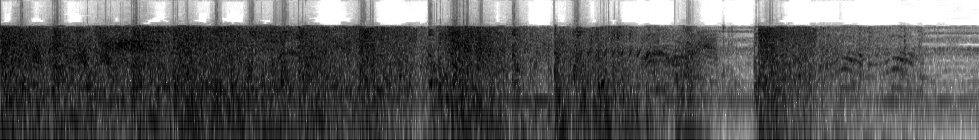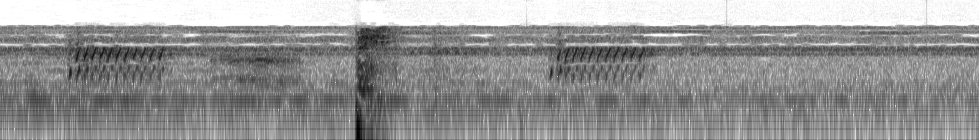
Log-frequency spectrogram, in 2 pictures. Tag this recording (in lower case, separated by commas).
oink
